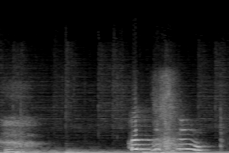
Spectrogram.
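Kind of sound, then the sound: human body sound, sneeze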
